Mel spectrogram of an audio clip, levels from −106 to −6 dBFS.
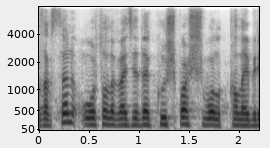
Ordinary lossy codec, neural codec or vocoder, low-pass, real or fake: none; codec, 16 kHz, 2 kbps, X-Codec, WavLM features, trained on Multilingual LibriSpeech; none; fake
